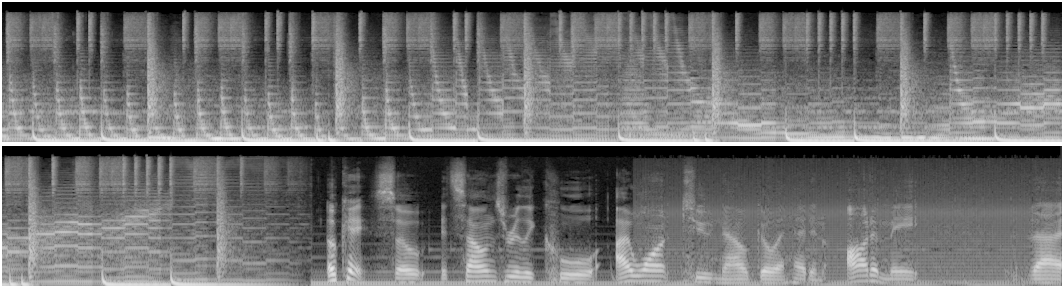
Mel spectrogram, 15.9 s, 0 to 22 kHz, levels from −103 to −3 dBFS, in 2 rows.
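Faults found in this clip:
Mains buzz, 12.70 s to the end at 15.90 s. Steady, raspy buzz, roughly 20 dB below the signal. 50 Hz supply. Probable source: dimmer, rectifier or unshielded cable. Switching spikes twice per cycle push harmonics into the kilohertz range.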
